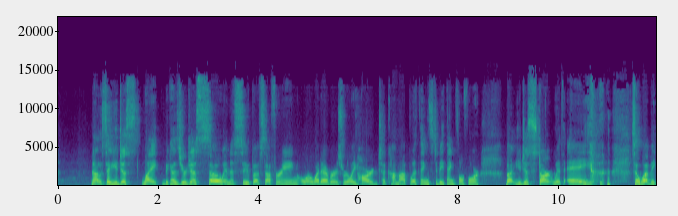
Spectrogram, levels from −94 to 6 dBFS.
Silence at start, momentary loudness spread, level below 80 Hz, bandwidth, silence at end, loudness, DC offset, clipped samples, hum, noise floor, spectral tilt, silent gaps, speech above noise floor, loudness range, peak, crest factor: 0.65 s; 8 LU; -72 dBFS; 15 kHz; 0 s; -23 LUFS; under 0.1%; under 0.1%; none; -56 dBFS; -5 dB/octave; none; 34 dB; 3 LU; -6 dBFS; 16 dB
